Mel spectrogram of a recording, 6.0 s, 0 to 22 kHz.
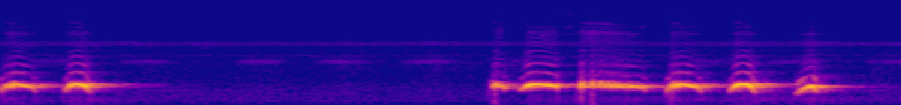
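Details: Spotted dove, known locally as tekukur, in "kuk 2" calling to train other doves: the tail of one phrase, two seconds of silence, then a full six-note coo with a long rolling note and a short clipped ending.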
